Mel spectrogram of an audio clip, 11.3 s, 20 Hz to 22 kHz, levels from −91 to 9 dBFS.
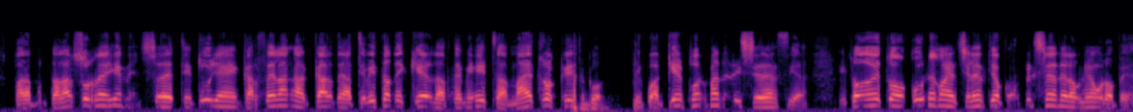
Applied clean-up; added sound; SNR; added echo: neural diffusion model UNIVERSE++.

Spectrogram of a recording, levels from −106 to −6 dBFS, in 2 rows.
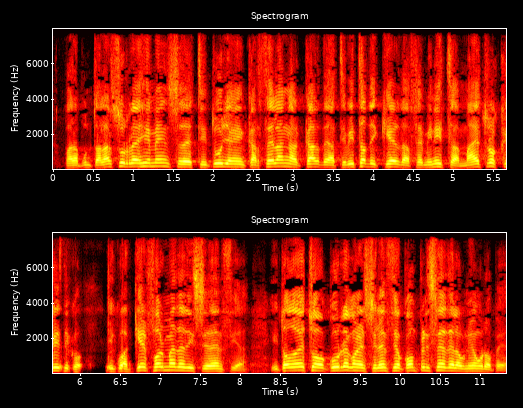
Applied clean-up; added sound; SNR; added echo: neural mask model Resemble Enhance denoiser.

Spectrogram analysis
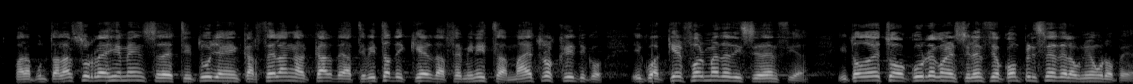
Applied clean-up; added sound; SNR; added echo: none; none; none; none.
